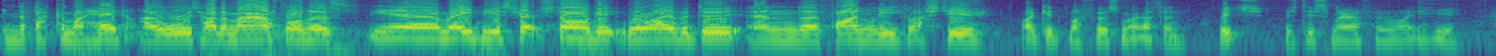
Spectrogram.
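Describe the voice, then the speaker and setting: A man's high-pitched voice at a fairly quick pace, with noticeable background noise. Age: 60s. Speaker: physio clinic client, amateur marathon runner. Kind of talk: interview testimony.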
